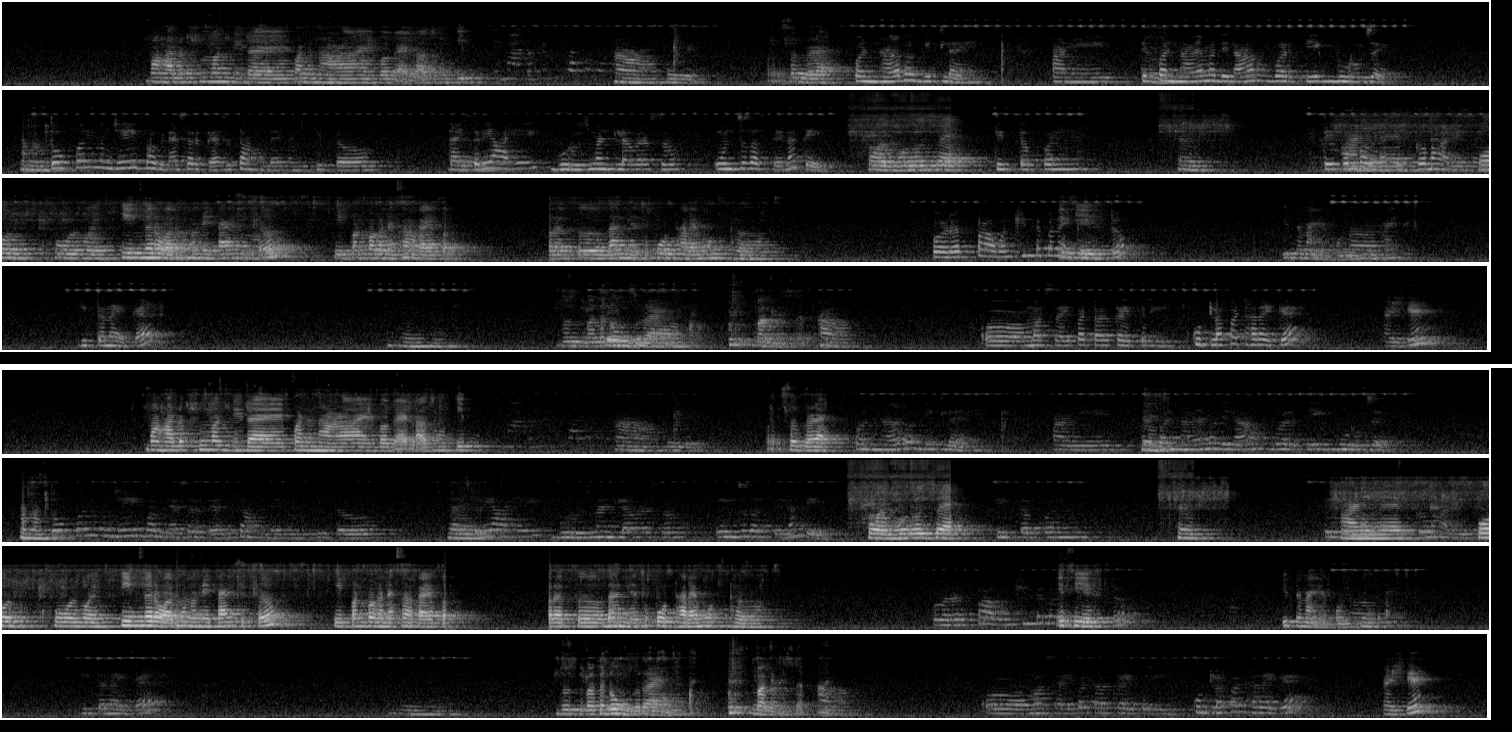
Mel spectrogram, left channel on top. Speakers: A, on the right; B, on the left.
A: महालक्ष्मी मंदिर हाय, पन्हाळा हाय, बघायला आजून
B: ते माझं हा, होय
A: सगळं हाय
B: पन्हाळा बघितलाय, आणि ते
A: हम्म
B: पन्हाळ्यामधी ना वरती एक बुरुज हाय.
A: हा
B: तो पण, म्हणजे ते एक बघण्यासारखं हाय, असं चांगलंय म्हणजे तिथं काहीतरी
A: हम्म
B: आहे बुरुज म्हटल्यावर असं उंचच असतय ना ते
A: होय बुरुज आहे
B: तर पण,
A: हम्म
B: ते पण
A: आणि
B: बघण्यासारखं भारी हाय म्हणजे
A: होय होय, होय, तीन दरवाज म्हणून एक हाय
B: हा
A: तिथं आपण बघण्यासारखा
B: हा
A: हाय परत धान्याच कोठार हाय मोठं
B: परत पावन खिंड पण आहे
A: इथे
B: काय तिथं?
A: नाय आपून
B: हा
A: पोच
B: मग इथं नाय ओके <unintelligible> हम्म, हम्म
A: ज्योतिबाचा
B: तेच
A: डोंगर
B: मग
A: आहे बघण्यासारखा
B: हा अ मसाई पठार काहीतरी कुठला पठार आहे काय?
A: काय ते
